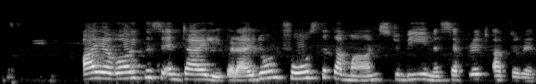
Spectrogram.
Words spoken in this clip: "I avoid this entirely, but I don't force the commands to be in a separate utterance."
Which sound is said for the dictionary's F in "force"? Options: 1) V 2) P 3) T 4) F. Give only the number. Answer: 4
